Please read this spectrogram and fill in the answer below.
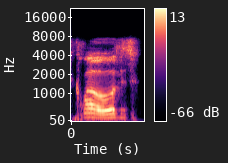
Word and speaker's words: clothes: most English speakers pronounce clothes uh with Z CLA yes with a z sound but um furthermore it's it sounds exactly like the verb like to close the door to close the window I'm wearing clothes it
